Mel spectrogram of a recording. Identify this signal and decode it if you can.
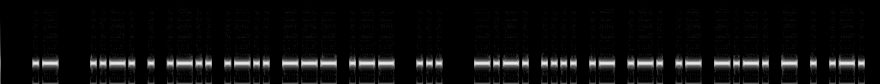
Morse code, heard as a keyed tone, about 25 wpm, 1000 Hz. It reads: A FELLOWS CHARACTER
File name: qotdfiles / 25wpm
